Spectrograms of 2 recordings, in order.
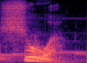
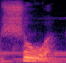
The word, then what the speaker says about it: sure: en anglais et ben pour dire je suis sûr en anglais c'est i am sure en anglais britannique et i am ch en anglais américain donc chou pour les Britanniques et cha pour les Américains i am sure I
